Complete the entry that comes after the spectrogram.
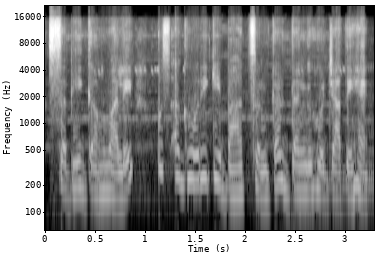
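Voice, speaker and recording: A woman's voice: lowish voice, expressive, moderate pace, darkish tone, soft background music. A woman storyteller giving scripted narration of a Hindi tale.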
